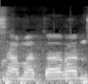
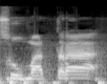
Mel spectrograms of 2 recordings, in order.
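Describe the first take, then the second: First: The name is said as Samataran. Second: The name is said as Sumatera. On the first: The speaker calls it wrong. "bukan Samataran" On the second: The speaker calls it right. "Sumatera itu Sumatera"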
